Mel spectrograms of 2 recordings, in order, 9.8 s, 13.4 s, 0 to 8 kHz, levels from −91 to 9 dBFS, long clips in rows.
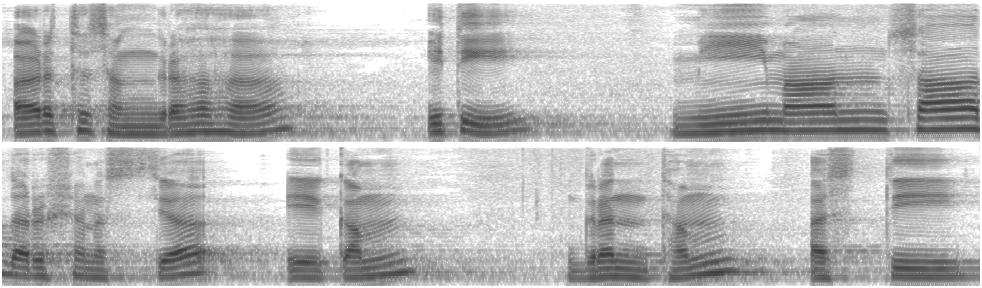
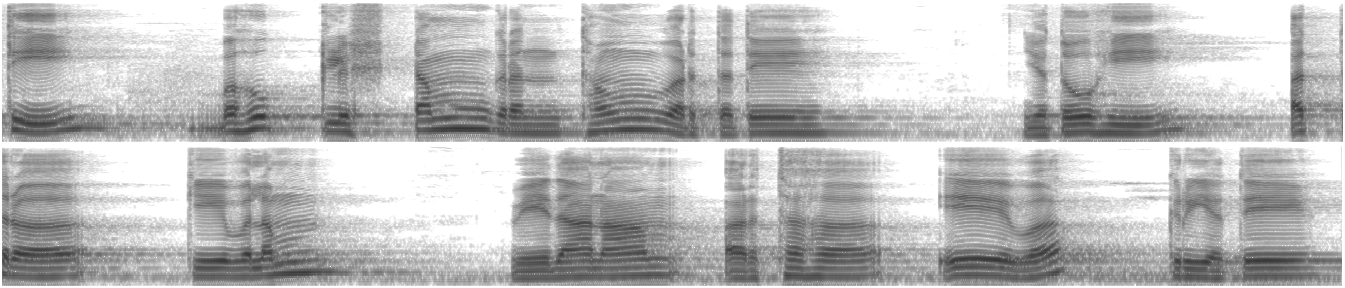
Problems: none marked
